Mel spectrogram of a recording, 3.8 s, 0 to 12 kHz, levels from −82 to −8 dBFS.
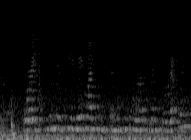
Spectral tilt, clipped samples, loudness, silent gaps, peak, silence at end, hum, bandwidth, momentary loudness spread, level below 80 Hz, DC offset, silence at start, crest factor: -9 dB/octave; under 0.1%; -49 LUFS; none; -30 dBFS; 0 s; none; 9.4 kHz; 3 LU; -50 dBFS; under 0.1%; 0 s; 16 dB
